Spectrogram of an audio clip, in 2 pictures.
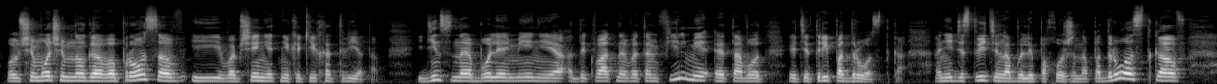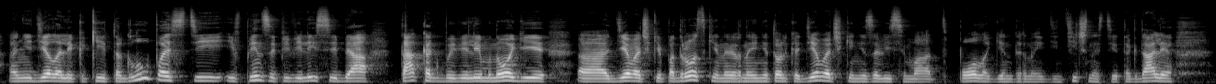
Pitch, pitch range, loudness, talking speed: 155 Hz, 145-170 Hz, -19 LUFS, 135 wpm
